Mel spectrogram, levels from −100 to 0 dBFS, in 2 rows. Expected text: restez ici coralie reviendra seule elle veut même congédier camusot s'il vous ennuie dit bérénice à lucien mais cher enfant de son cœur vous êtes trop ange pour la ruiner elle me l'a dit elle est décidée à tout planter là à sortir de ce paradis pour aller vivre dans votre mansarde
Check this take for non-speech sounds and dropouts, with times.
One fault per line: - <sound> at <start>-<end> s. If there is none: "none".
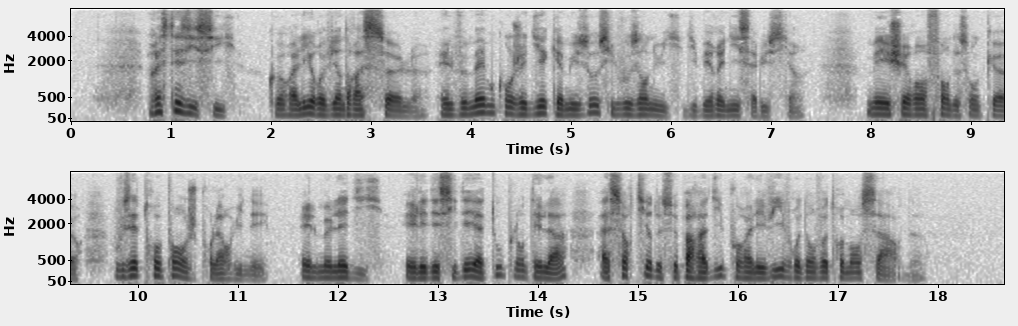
none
